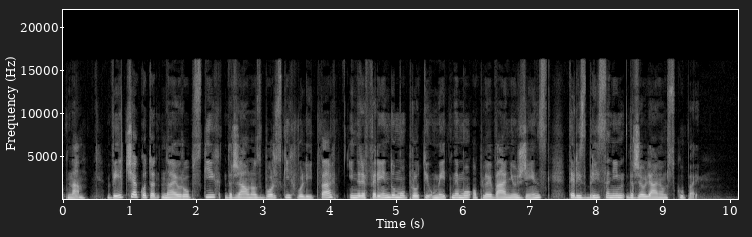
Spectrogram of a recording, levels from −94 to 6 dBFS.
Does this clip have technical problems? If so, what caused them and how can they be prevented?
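Yes, two bit error spikes tick sharply at 0.88 s and 9.09 s: a flipped bit briefly jolts a few samples by a power of two. Use error-checked memory and links.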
